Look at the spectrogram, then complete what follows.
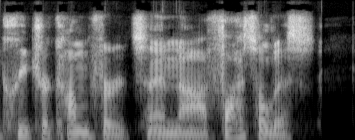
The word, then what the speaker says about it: Fossilis: like Creature Comforts and Fossilis. I think that's how it's pronounced, like Fossils with IS, Fossilis, I think.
